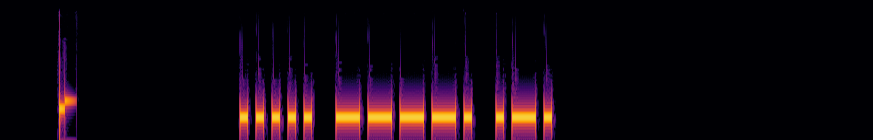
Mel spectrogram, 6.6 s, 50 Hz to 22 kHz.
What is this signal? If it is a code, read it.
Morse code, heard as a keyed tone, about 20 wpm, 700 Hz. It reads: 59R
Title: Three Letter-Number Combinations - 20wpm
